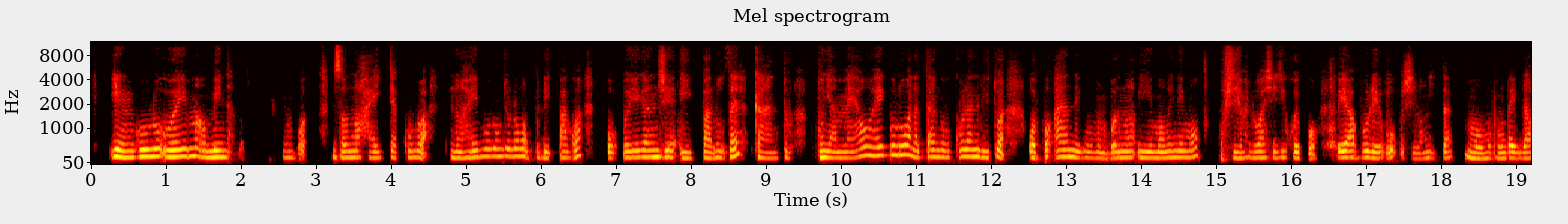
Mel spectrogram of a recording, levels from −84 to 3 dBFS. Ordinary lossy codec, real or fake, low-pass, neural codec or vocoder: AAC, 48 kbps; fake; 10.8 kHz; codec, 16 kHz in and 24 kHz out, 0.4 kbps, LongCat-Audio-Codec, fine tuned four codebook decoder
